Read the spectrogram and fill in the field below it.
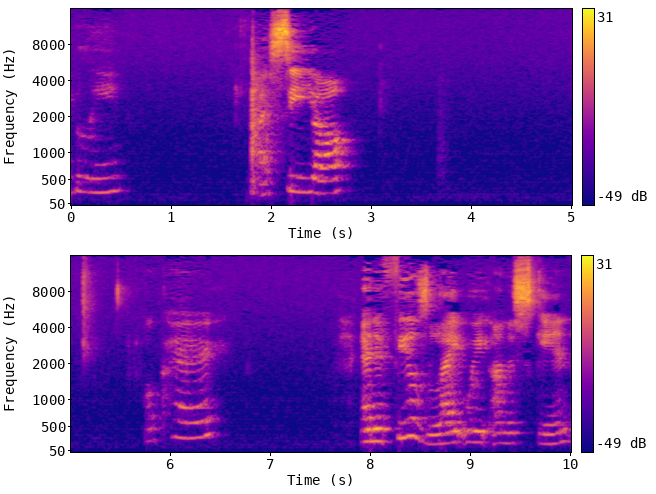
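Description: A young woman talks calmly and close to a microphone, in short bursts.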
